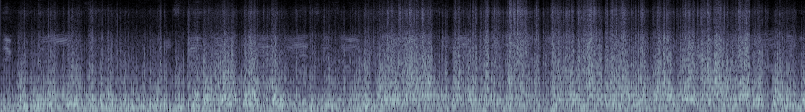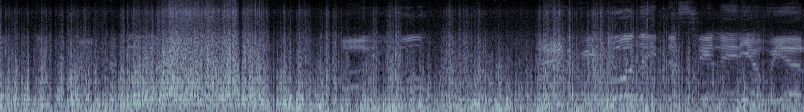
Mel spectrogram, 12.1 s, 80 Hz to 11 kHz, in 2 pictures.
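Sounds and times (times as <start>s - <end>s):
road and engine noise: 0.0s - 12.0s
wind buffeting microphone: 0.0s - 12.0s.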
